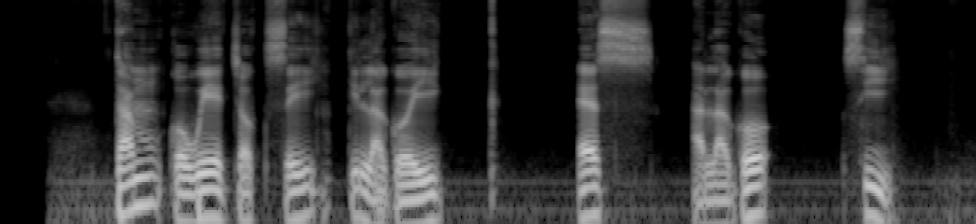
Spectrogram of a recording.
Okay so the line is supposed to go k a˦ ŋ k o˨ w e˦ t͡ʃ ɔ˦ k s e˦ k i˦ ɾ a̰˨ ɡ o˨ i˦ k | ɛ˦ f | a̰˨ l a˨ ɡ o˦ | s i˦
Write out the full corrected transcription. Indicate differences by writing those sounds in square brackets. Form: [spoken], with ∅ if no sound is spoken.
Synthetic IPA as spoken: [t] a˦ [m] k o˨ w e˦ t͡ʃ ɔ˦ k s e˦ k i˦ [l] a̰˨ ɡ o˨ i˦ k | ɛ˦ [s] | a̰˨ l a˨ ɡ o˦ | s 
